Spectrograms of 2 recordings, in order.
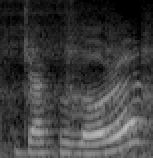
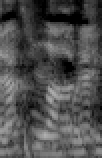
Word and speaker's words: Draculaura: Draculaura? Like Laura? – And Draculaura. Much better, guys. Yeah, Draculaura is superior.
